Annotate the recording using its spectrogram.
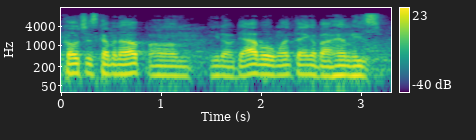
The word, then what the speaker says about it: Dabo: And Jerron, what's it like playing for a guy like Dabo Swinney? Am I saying it right? – Dabo Swinney.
